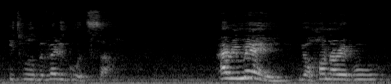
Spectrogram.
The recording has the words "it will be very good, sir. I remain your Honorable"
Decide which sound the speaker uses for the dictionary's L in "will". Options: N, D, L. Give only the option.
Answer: L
